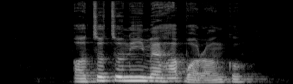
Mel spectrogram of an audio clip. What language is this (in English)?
Igbo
